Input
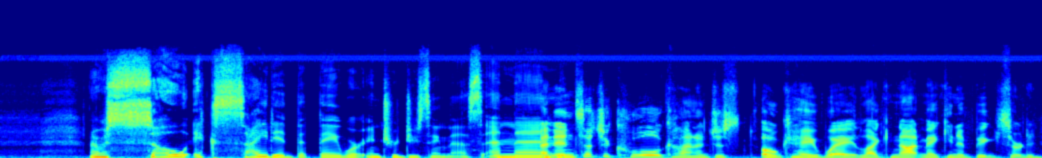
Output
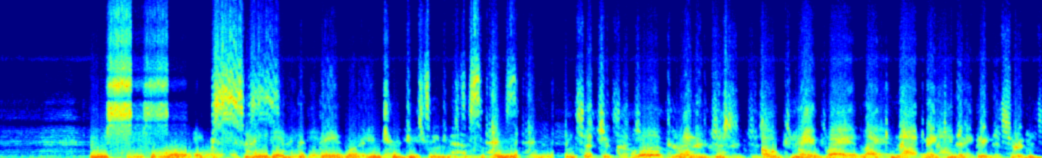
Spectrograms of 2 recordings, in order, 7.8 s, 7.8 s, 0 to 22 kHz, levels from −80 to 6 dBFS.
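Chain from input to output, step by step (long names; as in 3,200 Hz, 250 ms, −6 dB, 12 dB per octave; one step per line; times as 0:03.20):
adaptive Wiener filter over 9 samples
parametric band 85 Hz −9 dB 0.5 octaves
downward compressor 1.5 to 1, threshold −31 dBFS, peak gain reduction 5 dB
0:03.70–0:04.24: gate with flip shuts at −20 dBFS, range −33 dB
random phases in short frames
flanger swept by the level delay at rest 3.9 ms, full sweep at −27 dBFS
asymmetric clip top −32.5 dBFS, bottom −19 dBFS
0:00.98–0:01.59: high-frequency loss of the air 450 metres
on a send: single-tap delay 272 ms −10.5 dB
on the sum: boost into a limiter +21.5 dB
level −3 dB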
